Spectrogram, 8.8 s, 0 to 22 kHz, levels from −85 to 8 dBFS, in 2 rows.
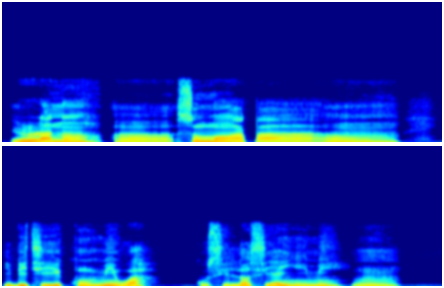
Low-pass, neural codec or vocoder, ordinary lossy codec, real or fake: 9.9 kHz; none; Opus, 64 kbps; real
